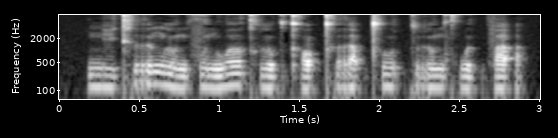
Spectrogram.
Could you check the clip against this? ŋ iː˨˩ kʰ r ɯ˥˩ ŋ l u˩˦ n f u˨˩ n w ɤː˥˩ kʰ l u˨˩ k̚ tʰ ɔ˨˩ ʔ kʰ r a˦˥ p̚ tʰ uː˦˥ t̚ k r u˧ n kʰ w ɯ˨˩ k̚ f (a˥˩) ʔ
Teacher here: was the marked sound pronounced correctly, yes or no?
no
